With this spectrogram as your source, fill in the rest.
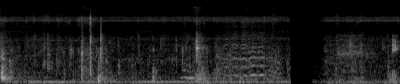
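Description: Goats in a morning pen eating tofu dregs, with scattered soft bleats, snuffling and shuffling close by, faint overall, with a brief gap of silence near the end.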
